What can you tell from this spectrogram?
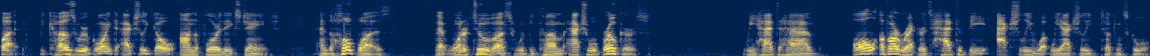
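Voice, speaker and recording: Very deep, low-pitched male voice with a New York accent, lively intonation and a fairly quick pace, dry and close with no echo, on a very clean recording with a silent background. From New York, the Bronx. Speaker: former FBI agent and podcast host. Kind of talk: podcast interview, storytelling.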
